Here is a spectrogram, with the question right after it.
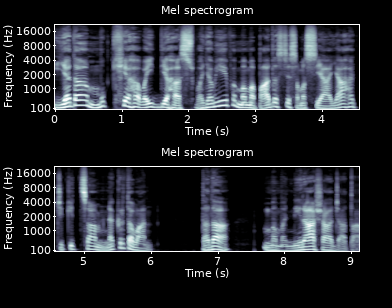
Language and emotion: Sanskrit, sad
